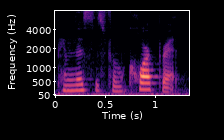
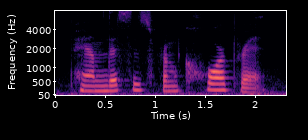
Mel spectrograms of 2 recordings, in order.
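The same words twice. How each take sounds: First: The phrase is said quickly. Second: The phrase is said slowly. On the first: "and then speed it up" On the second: "You could go as slow as"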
